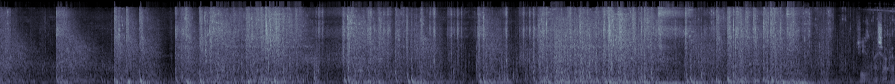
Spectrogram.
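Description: Repeated bursts of shotgun fire in a trios match of an online shooter game, sharp blasts recurring throughout alongside other game effects, with a player talking over much of it.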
